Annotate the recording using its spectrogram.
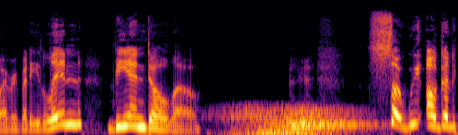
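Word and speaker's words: Biyendolo: She is now known as Lynn Bendolo. The emphasis is on that second to last O. So Bendolo Bendolo, everybody. Lynn Biendolo.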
